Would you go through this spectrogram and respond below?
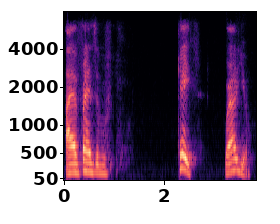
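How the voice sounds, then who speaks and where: A man's voice: fairly high pitch, slow, a little mellow, lo-fi sound. A man with an Austrian accent hosting a casual live dog-training webinar, chatting with viewers, repeating himself and greeting people by name.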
